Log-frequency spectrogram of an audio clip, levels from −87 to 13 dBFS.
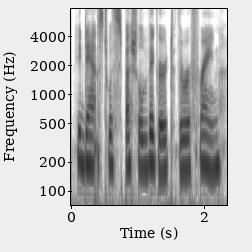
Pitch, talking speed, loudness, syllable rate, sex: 185 Hz, 205 wpm, -17 LUFS, 5.4 syllables/s, female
